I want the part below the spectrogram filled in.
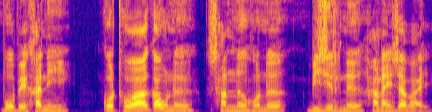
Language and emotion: Bodo, neutral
